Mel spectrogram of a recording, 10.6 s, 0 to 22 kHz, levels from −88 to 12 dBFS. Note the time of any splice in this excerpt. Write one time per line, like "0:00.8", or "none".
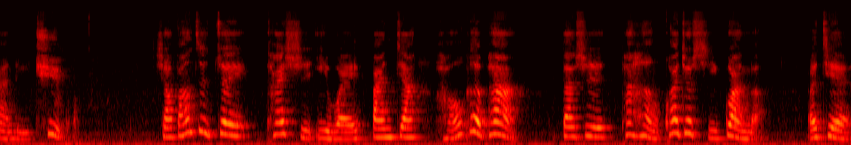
none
